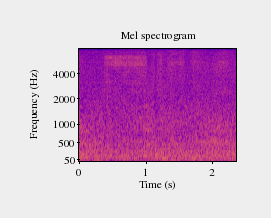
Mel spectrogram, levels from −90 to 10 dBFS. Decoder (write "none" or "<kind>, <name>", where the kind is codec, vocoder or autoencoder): none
